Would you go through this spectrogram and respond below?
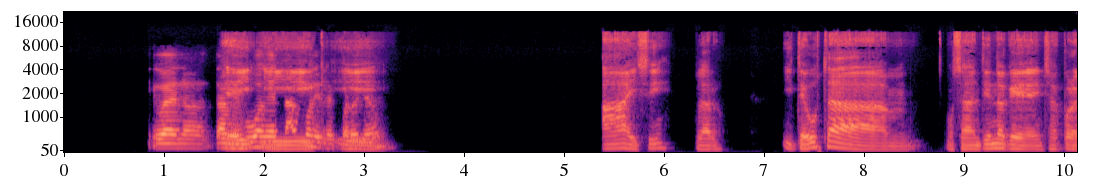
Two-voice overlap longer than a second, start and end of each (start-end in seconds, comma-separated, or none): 1.6-3.2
